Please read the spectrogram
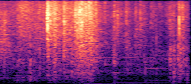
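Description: A paper gift bag rustling and crinkling as it is lifted out of a cardboard box and handled, loudest for about half a second near the middle.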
